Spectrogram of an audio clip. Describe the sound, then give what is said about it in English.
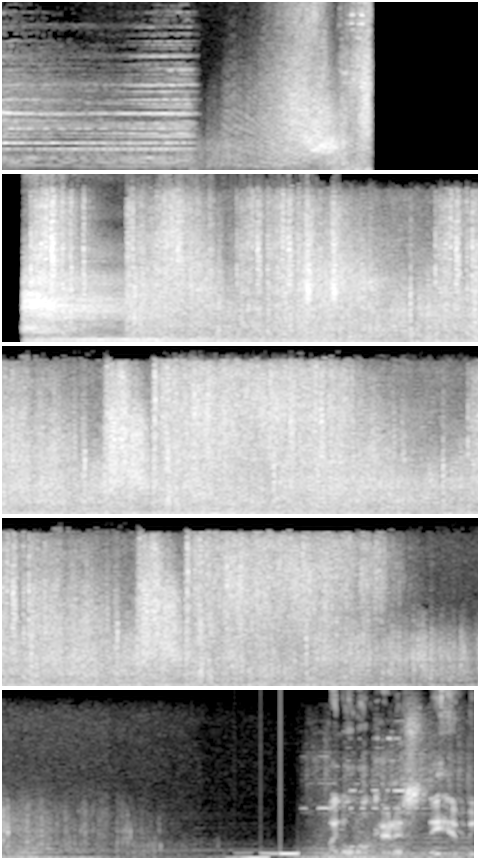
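A weapon detonation explodes after a brief silence into a loud, sustained roaring rumble that slowly fades over many seconds, with a voice heard just before the blast. “you are authorized to fire the weapon. Now. Successful weapon deployment. Lieutenant, release the detonator now.”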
